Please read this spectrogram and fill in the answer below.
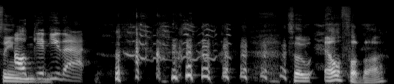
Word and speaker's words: Elphaba: give you that so Elphaba which sounds like you know letters in a row yes alphabet you know yep and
